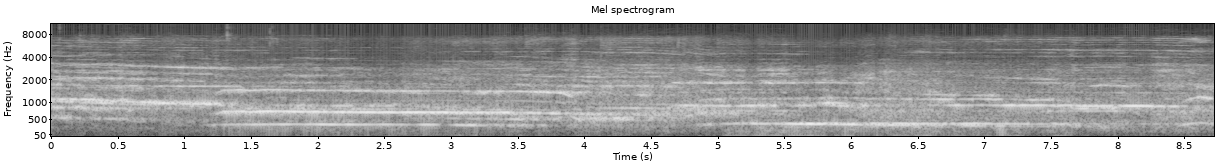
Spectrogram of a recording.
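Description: A slow sung melody in long held notes, each lasting a second or more and stepping from one pitch to the next.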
